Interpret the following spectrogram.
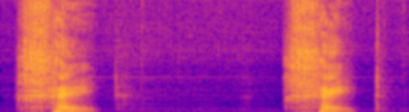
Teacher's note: With a chet, you're scrubbing your tongue at the back of your throat and making a popping sound that says chet, chet.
